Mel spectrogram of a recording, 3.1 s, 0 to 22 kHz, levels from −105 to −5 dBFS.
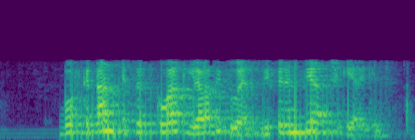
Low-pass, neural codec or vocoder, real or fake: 3.6 kHz; none; real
